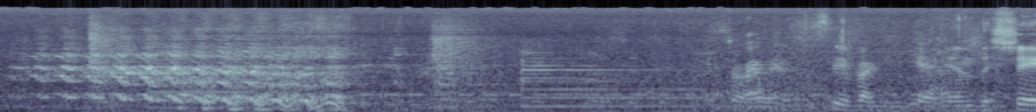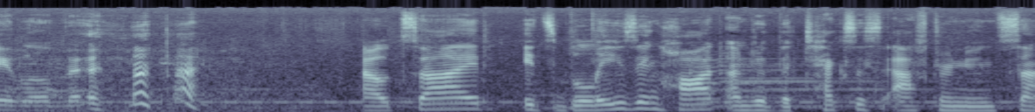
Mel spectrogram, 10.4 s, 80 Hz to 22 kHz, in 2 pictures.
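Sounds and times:
horse whinnying at a rodeo arena in Texas: 0:00.0 - 0:02.3
speech: 0:00.9 - 0:01.9, 0:03.9 - 0:06.4, 0:07.0 - 0:10.3
laughter: 0:05.5 - 0:06.4.

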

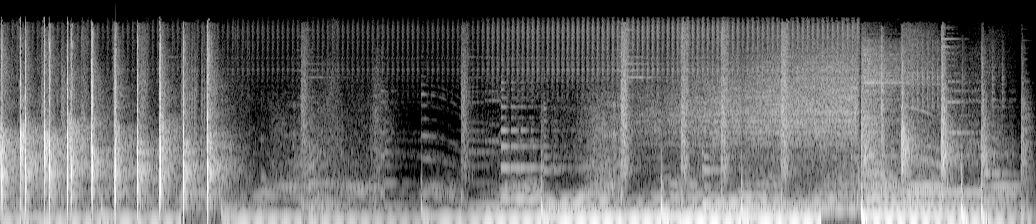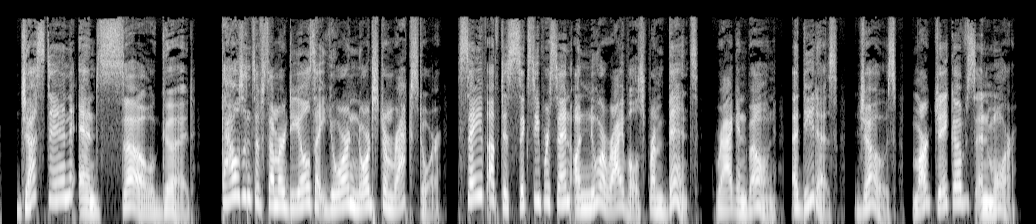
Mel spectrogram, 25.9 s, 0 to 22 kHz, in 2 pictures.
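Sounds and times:
hands clapping: 0:00.0 - 0:03.0
music with sporadic sharp hits: 0:00.2 - 0:13.0
speech: 0:13.2 - 0:25.7.

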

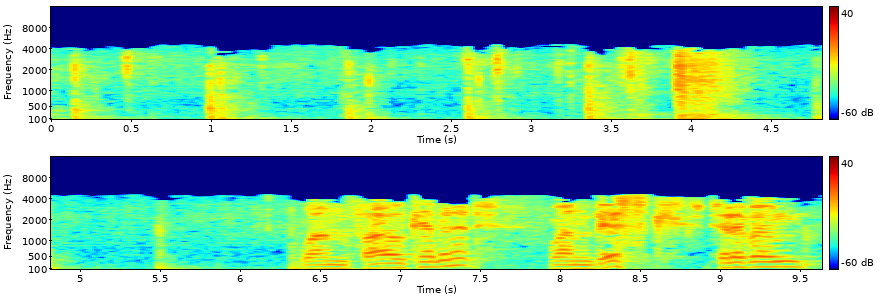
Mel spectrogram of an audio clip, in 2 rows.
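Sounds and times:
heavy thuds: 0:00.0 - 0:06.6
unlocked business door being opened by a sergeant: 0:02.6 - 0:04.6
speech: 0:06.4 - 0:09.6.

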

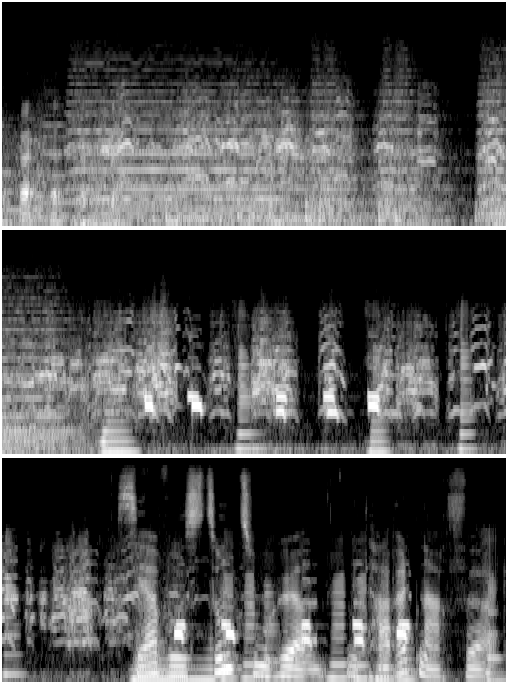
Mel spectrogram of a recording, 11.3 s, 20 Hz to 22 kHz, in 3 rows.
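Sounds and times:
speech: 0:00.1 - 0:01.6, 0:08.6 - 0:11.3
flock of geese honking and cackling: 0:00.6 - 0:10.8.

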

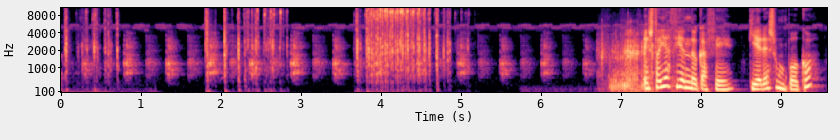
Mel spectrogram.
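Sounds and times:
rapid typing on a computer keyboard: 0:00.0 - 0:00.8, 0:01.8 - 0:02.9, 0:03.6 - 0:05.2
speech: 0:06.9 - 0:09.5.

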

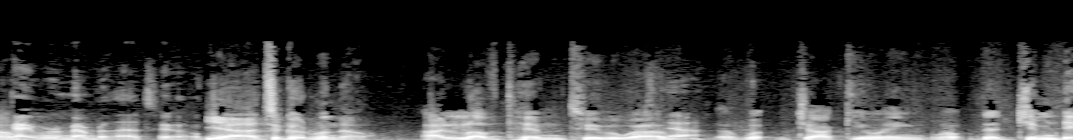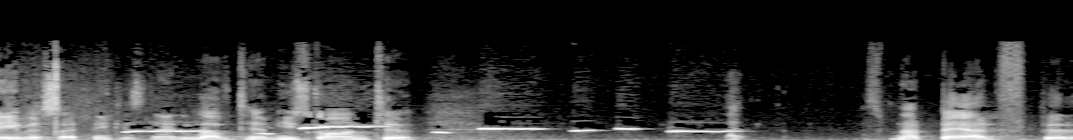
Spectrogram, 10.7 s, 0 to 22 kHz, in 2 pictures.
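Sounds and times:
speech: 0:00.0 - 0:07.8, 0:09.8 - 0:10.7
person whistling a tune: 0:06.0 - 0:09.2.

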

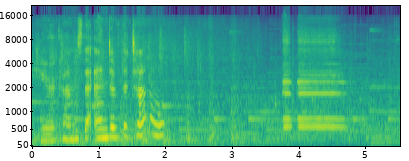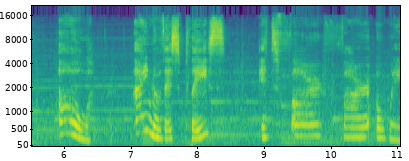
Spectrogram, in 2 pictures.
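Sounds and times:
train rumbling with rhythmic clatter: 0:00.0 - 0:11.0
speech: 0:00.1 - 0:02.2, 0:03.8 - 0:04.8, 0:05.9 - 0:06.5, 0:07.2 - 0:11.0
train whistle toot and blast: 0:03.7 - 0:05.1.

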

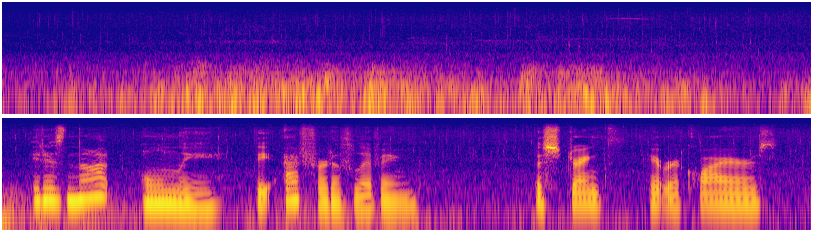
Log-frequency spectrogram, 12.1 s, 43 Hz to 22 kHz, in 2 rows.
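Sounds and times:
rain: 0:00.0 - 0:12.1
rolling thunder: 0:00.4 - 0:07.1
speech: 0:06.3 - 0:09.2, 0:10.1 - 0:11.9.

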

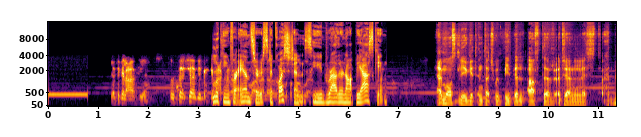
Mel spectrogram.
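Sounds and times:
steady electronic telephone tone: 0:00.0 - 0:00.8
speech: 0:01.2 - 0:06.9, 0:07.8 - 0:11.3.

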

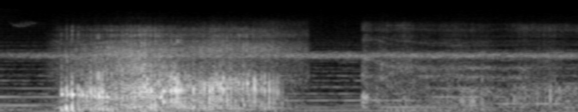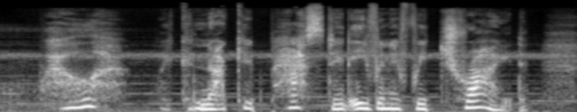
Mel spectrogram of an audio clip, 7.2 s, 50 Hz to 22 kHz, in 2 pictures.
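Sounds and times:
huge Chenoo creature snoring asleep before a wigwam entrance at night: 0:00.3 - 0:03.9
speech: 0:04.0 - 0:07.2.

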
